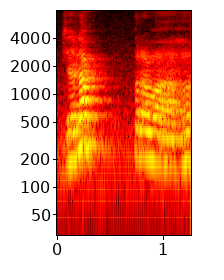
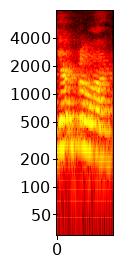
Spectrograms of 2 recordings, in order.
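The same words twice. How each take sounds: First: The p sound is doubled, lengthening the first syllable. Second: The p sound is single, with no lengthening. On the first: The speaker calls it right. "उच्चारण में हमको दो पा सुनाई पड़ेंगे" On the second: The speaker calls it wrong. "Hindi में हम जल प्रवाह कहते हैं, इसीलिए भटकते रहते हैं"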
